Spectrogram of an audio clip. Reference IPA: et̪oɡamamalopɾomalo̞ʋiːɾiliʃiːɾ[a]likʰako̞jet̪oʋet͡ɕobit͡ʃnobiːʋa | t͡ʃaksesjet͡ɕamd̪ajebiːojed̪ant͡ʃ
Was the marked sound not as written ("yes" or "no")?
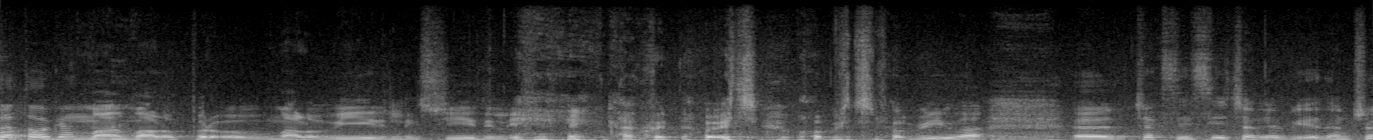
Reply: yes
